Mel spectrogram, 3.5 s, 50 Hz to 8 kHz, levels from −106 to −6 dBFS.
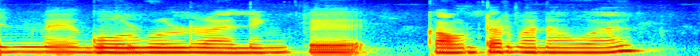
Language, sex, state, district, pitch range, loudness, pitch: Hindi, female, Maharashtra, Washim, 190-205 Hz, -17 LUFS, 195 Hz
